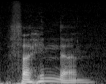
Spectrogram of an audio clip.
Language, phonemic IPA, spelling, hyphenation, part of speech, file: German, /fɛɐ̯ˈhɪndɐn/, verhindern, ver‧hin‧dern, verb, De-verhindern.ogg
- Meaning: to prevent, to inhibit, to keep (something) from happening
